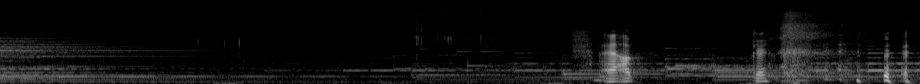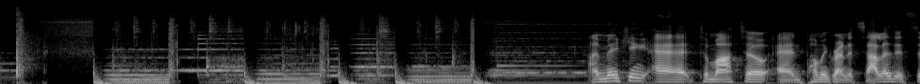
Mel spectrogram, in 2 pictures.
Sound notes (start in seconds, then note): 9.3 clapping; 10.8 soft music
